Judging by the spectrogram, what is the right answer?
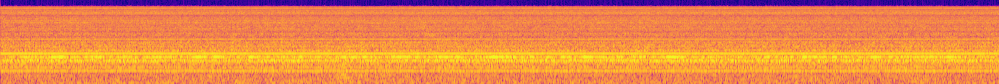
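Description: Steady electrical hum of laboratory equipment running a plasma-column experiment, with several constant high-pitched tones over a low rumble.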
